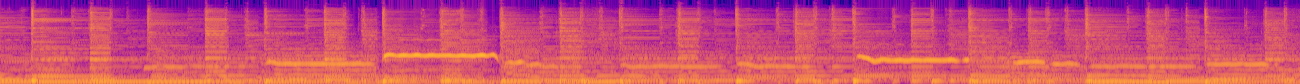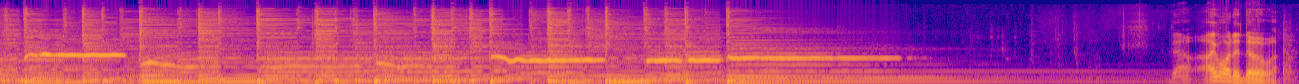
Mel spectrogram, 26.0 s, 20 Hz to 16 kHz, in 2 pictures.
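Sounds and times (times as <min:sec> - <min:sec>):
whistled melody: 0:00.0 - 0:22.7
strummed acoustic guitar accompaniment: 0:00.0 - 0:24.8
speech: 0:25.2 - 0:25.8.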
